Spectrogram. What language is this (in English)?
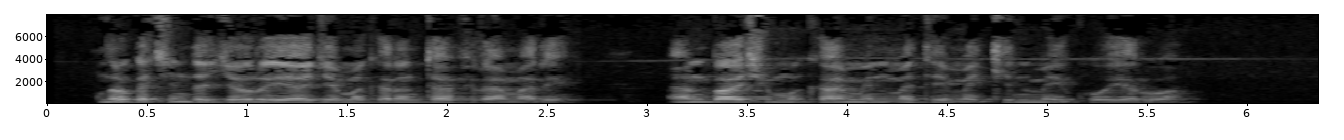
Hausa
